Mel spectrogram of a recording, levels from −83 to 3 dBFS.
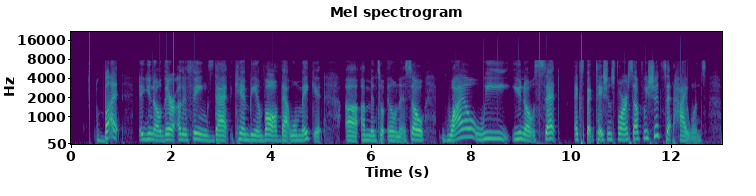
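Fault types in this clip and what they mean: Word clock ticks: the receiving device runs on its own clock instead of locking to the sender's digital link, and the two drift apart by something like 150 parts per million. Each time they slip past each other, a single sample is dropped or repeated. In this speech clip that produces sharp ticks of uneven strength roughly every 0.15 s, around a hundred in all, from 0.23 s to 13.03 s, over wideband telephone sound that stops near 7.7 kHz.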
